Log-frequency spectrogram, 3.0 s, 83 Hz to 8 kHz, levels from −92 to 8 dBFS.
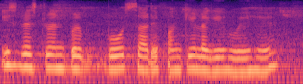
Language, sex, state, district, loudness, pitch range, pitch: Hindi, female, Arunachal Pradesh, Papum Pare, -14 LUFS, 180-205 Hz, 195 Hz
